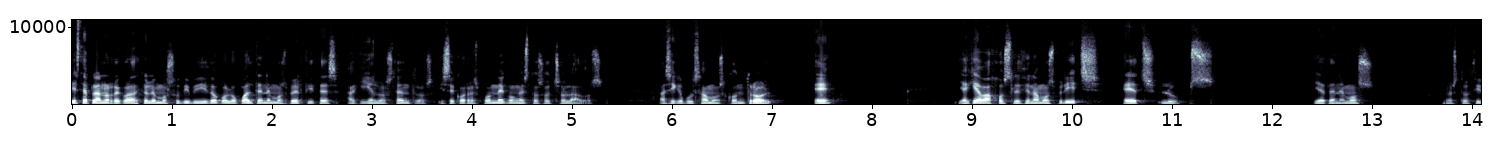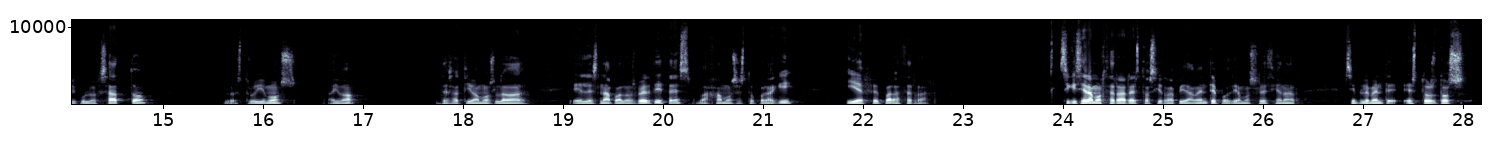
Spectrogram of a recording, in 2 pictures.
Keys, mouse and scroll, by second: 7.5 ctrl+e, 12.3 alt+right click, 12.9 shift+middle click, 13.5 e, 14.4 e, 17.7 click, 19.7 g, 20.9 g, 21.9 f, 22.5 shift+middle click, 22.9 a, 23.3-23.9 scroll down 1, 23.9 shift+middle click, 24.5 ctrl+Tab, 25.3-25.6 scroll up 1, 25.6 right click, 26.3 shift+right click.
